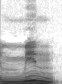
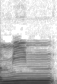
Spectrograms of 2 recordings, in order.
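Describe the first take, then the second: First: The final n is pronounced clearly and distinctly. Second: The final n is hidden in a nasal hum. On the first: The speaker calls it right. "मिन बिल्कुल वाज़ेह पढ़ रहा हूँ" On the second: The speaker calls it wrong. "ऐसे नहीं पढ़ रहा, मिन इख्फा जो कि छुपा के पढ़ते हैं"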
